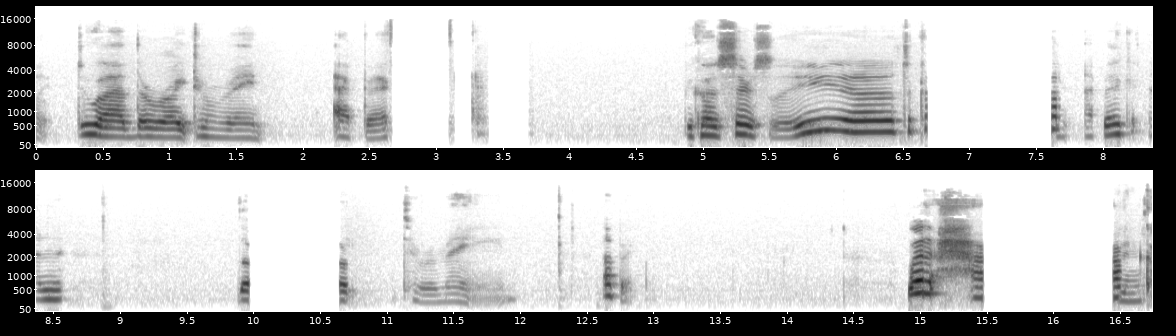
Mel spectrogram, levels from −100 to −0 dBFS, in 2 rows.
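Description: Digital broadcast dropouts mute the audio at 2.66–3.72 s, 6.67–7.68 s, 9.96–10.71 s and 15.46–16.51 s. Each time, the receiver loses frames, fades out within 8 ms, and returns once good frames arrive; the programme in between is gone. The first dropout breaks into several holes, with a longest gap of 0.43 s.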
